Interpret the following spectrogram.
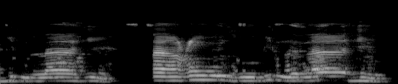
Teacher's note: Lamnya tipis, habis itu dibuka mulutnya.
